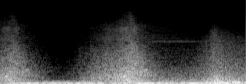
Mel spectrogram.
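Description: Logo-reveal sound effect: two whooshes, one right at the start and one just over a second in, over a deep, steady bass rumble.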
